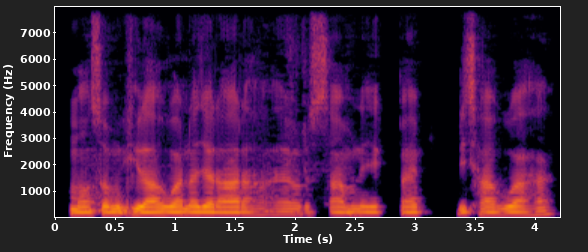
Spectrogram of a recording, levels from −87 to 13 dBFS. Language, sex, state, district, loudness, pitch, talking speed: Hindi, male, Bihar, Vaishali, -18 LUFS, 105 Hz, 200 wpm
